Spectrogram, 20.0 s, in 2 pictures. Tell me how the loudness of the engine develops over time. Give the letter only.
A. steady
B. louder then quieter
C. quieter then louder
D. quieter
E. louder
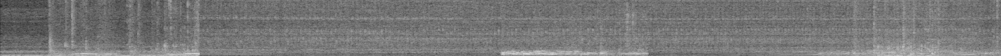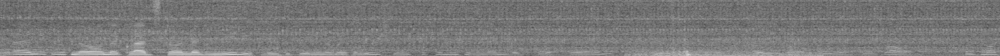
A.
